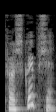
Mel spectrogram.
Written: proscription

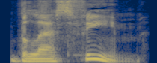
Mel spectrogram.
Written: blaspheme

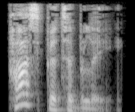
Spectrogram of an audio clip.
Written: hospitably

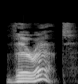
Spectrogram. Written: thereat

